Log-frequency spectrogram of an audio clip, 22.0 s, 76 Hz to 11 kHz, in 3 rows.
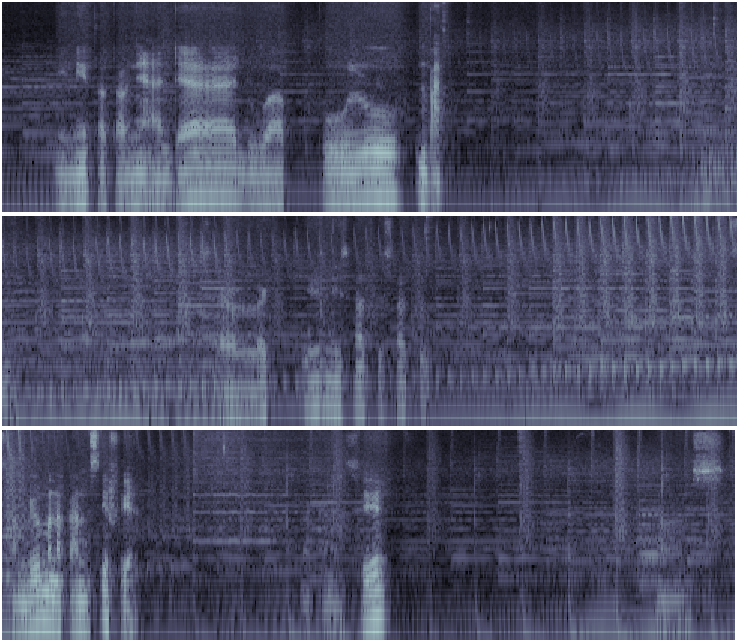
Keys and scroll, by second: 4.6 o, 6.7 space, 11.9 o, 14.0 space, 20.2 o, 21.9 space.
